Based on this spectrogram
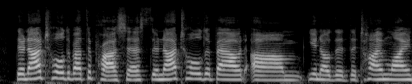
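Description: In a New York accent, a woman speaks very fast at a high pitch. The recording is very clean, with a silent background. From New York City. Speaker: libertarian local elected official. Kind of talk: talk show interview.

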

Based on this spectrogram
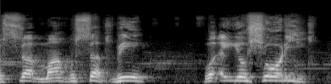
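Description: In a gruff, put-on character voice of fairly high pitch, a man speaks at a moderate pace while faint music plays in the background. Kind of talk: street slang.

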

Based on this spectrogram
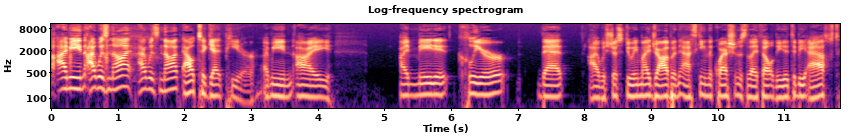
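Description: A man with an unremarkable speaking voice talks at medium pitch and a fairly slow pace, using lively intonation. The recording is very clean, with a silent background. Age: 30s. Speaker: hockey beat writer. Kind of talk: casual chat. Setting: studio.

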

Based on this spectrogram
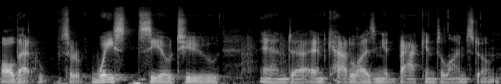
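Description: A man speaks with a Canadian accent. His voice is very deep and low, and his intonation is flat and monotone. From Ontario, Canada. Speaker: sustainable building educator. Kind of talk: interview.

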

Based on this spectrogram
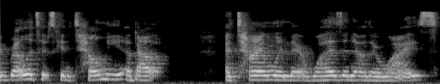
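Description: At a moderate pace, a woman speaks with a dark, mellow tone, a medium pitch and ordinary pitch variation. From Washington State, US. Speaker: photographer and author. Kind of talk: interview.

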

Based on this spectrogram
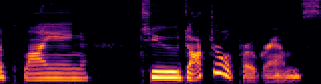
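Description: A woman's unremarkable speaking voice at medium pitch, very cleanly recorded against a silent background, with a dry, close sound and no echo. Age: 20s. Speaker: podcast co-host and doctoral student. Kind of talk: casual chat.

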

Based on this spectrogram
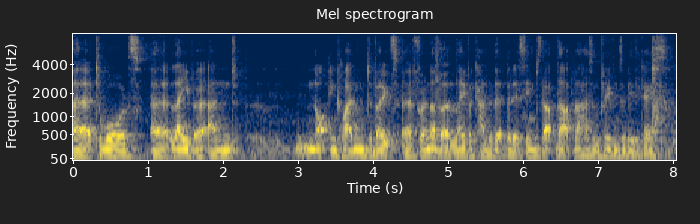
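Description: Over noticeable background noise, a man with a fairly low pitch speaks in a monotone, flat way at a moderate pace. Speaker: political editor. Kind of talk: casual chat. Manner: tired.

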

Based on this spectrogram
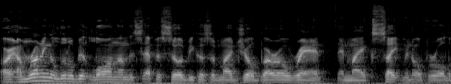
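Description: The man's voice sits fairly low. He talks very fast. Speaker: podcast host and football fan. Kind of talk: sports podcast monologue. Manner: fast talker.

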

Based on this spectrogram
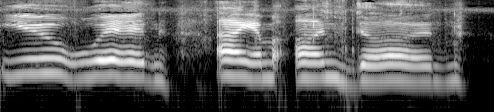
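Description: A female-sounding voice puts on a character voice at a fairly high pitch. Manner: despairing.

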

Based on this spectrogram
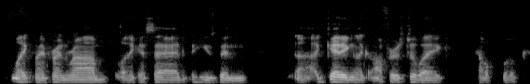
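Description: A man with an American accent speaks fairly slowly in a fairly low voice with a bright, sharp tone, the sound dry and close with no echo. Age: 40s. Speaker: newspaper editor. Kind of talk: casual interview.

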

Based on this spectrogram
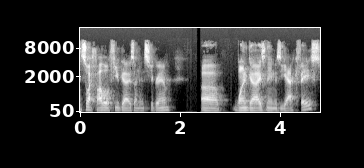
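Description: With an American accent, a man speaks in a normal speaking voice. His pitch is fairly low, and his pace is moderate. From US Midwest, Chicago area. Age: 30s. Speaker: podcaster. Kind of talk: casual chat. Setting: in person.

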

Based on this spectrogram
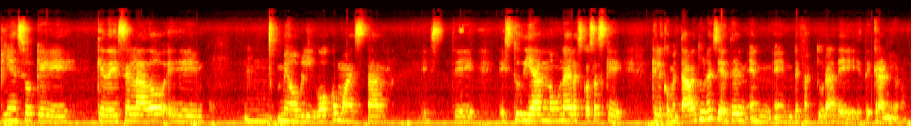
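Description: At a fairly slow pace, a woman talks in a space with audible room echo and noticeable background noise. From northwest Mexico (Sinaloa, Sonora). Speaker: biomedical engineering professor and researcher. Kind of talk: interview.

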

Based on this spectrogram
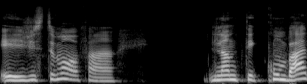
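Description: Very clean recording with a silent background of a woman going fairly slowly, her pitch varying in an ordinary way. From France, Brittany. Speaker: podcast host. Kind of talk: interview.

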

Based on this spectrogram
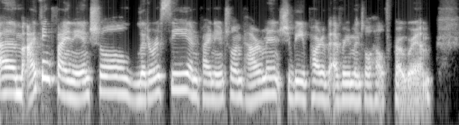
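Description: A woman with an American accent and a plain, everyday voice, fairly low in pitch with ordinary pitch variation, at a fairly quick pace with hardly any pauses. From Texas. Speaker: actress and comedian. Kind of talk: casual chat.

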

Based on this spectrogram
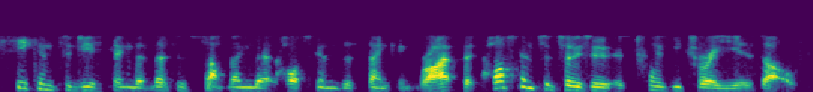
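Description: A man speaks with a New Zealand accent at a fairly high pitch. His pace is fairly quick, and his pitch swings very widely. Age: 30s. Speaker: sports journalist. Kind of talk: radio interview.

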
